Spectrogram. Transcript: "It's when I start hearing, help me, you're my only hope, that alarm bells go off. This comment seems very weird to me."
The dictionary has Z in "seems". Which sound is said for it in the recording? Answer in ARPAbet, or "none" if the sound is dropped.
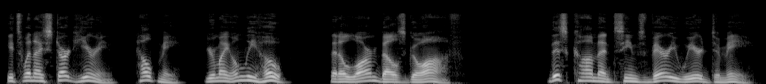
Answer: Z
